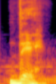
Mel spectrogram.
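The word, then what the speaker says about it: the: y como puedes notar, la palabra de tiene 2 formas de pronunciación, dependiendo de la siguiente palabra, es decir, si la palabra que sigue comienza con un sonido de vocal, se pronuncia como di. Si la siguiente palabra comienza con una consonante, se pronuncia como de.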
